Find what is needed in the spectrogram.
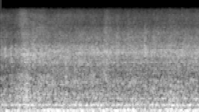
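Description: Water sprayed from a hose gun onto the hot sauna stones, hissing steadily as it turns to steam; the hiss starts a moment in, over a low steady hum.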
